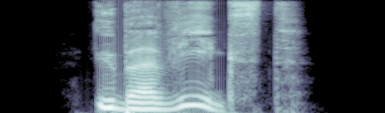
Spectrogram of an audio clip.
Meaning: second-person singular present of überwiegen
- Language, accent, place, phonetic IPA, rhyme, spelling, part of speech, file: German, Germany, Berlin, [ˌyːbɐˈviːkst], -iːkst, überwiegst, verb, De-überwiegst.ogg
